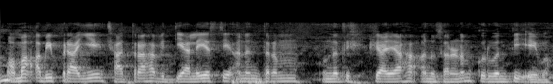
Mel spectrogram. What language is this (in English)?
Sanskrit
